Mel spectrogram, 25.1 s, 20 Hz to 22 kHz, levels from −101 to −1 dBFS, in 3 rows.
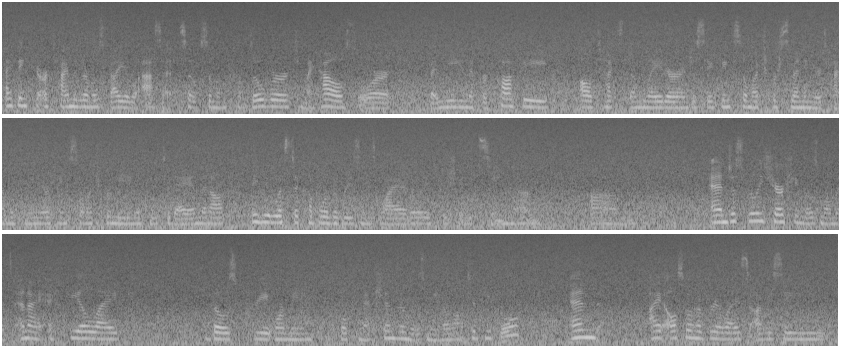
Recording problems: hiss; loud; throughout; 1 dB below the speech

